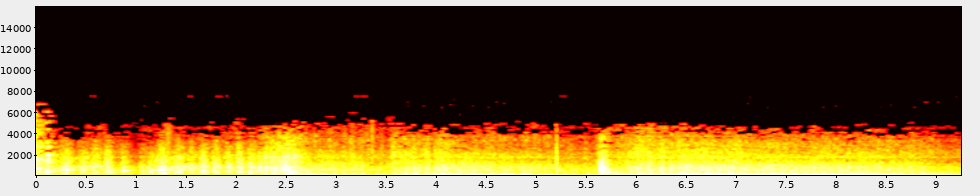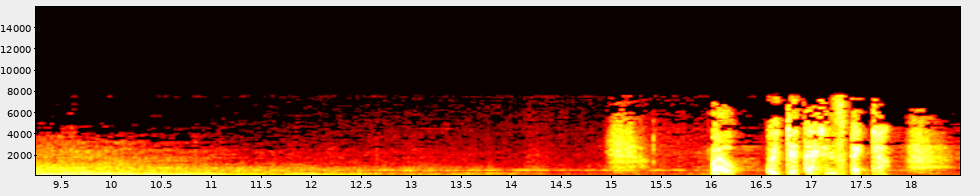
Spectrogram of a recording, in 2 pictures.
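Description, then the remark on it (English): A car engine roars and revs, its low drone rising and shifting as it pulls away and gradually fades, followed by a few sharp, short bursts of noise. “Come on, sweetie, get her rolling.”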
